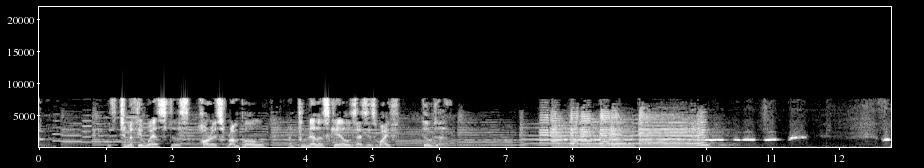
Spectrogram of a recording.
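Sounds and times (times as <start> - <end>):
instrumental music: 0.0 - 11.2
speech: 1.0 - 6.2
person whistling a short tune: 9.7 - 11.6, 12.6 - 12.7.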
